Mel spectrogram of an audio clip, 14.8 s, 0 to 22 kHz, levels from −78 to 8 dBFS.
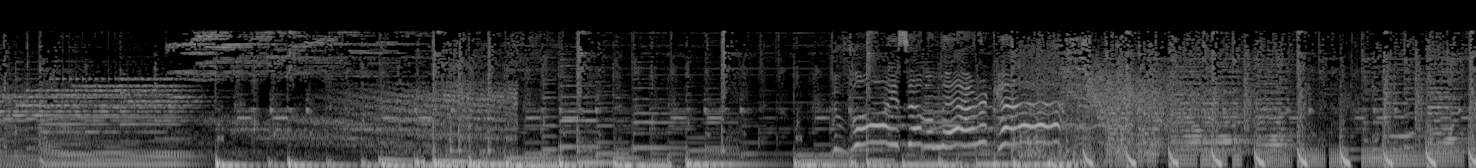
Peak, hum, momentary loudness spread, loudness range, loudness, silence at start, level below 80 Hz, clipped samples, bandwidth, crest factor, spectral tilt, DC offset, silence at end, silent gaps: -12 dBFS; none; 8 LU; 5 LU; -27 LUFS; 0 s; -32 dBFS; under 0.1%; 11.5 kHz; 16 dB; -3.5 dB/octave; under 0.1%; 0 s; none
